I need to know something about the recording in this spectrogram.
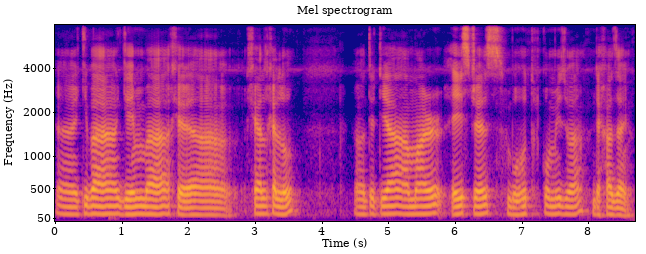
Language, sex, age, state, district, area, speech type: Assamese, male, 18-30, Assam, Morigaon, rural, spontaneous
